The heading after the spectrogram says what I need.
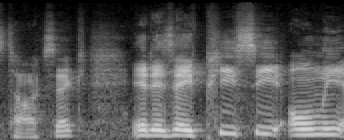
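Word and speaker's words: Toxikk: cool next up is toxic pretty sure I'm saying that right it's spelled t x i k k so pretty sure it's toxic it is a PC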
